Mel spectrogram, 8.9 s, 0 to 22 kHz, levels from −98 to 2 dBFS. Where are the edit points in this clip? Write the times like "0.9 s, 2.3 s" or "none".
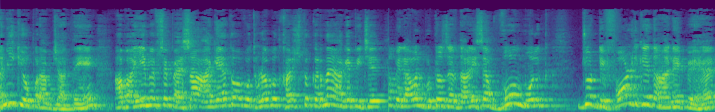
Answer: none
